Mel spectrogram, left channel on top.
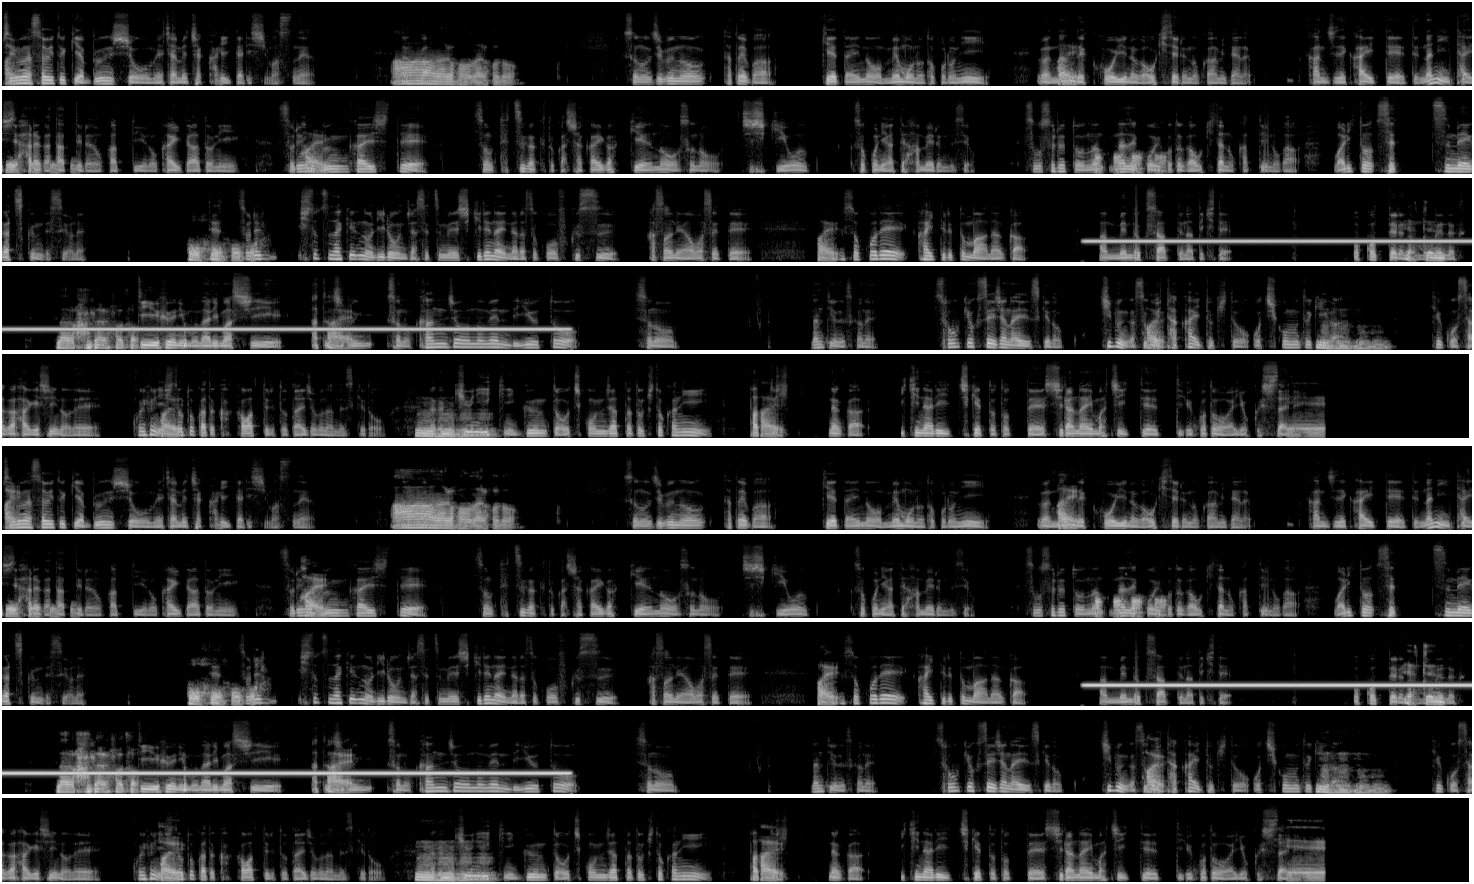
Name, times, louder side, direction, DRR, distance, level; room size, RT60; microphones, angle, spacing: voice 1, 0.0-3.1 4.0-4.3 6.2-7.7 8.2-9.9 10.4-12.5 13.1-17.1 17.5-18.9 19.5-22.8 23.2-24.4 24.9-28.6 29.0-30.2 31.5-35.5 35.9-36.9 37.8-39.6 40.4-41.7 43.0-43.9 45.5-46.9 47.2-49.8 50.4-50.8 52.2-52.8 53.4-54.7 55.1-57.5 58.4-59.8 60.1-60.5 60.8-62.6 63.1-65.9 66.3-66.6 67.1-67.4 67.9-71.8, left 1 dB, 15° left, 1.4 m, -26 dB
voice 2, 3.9-5.1 10.5-10.8 14.7-15.5 17.7-18.0 25.6-26.4 31.3-32.0 37.6-37.8 43.4-43.8 44.6-45.5 45.9-46.0 47.4-47.6 55.5-55.7 57.2-58.0 60.4-60.6 62.9-63.7 66.4-66.6 71.6-72.0, right 2 dB, 60° right, 4.2 m, -23 dB
sound 1, 40.2-49.8, right 5 dB, 80° right, 1.6 m, -16 dB
open air
head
